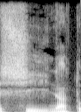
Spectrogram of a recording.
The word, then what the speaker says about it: 4NA: ちょっと新しめの 2020 年に、デビューしましたシーナというアーティストの 6 月 15 日に出したシングル流したいと思います。シーナでそぐわな。はい、シーナのそぐわなという曲です。 4、数字の 4 と NA、 4NA と書いてシーナと読むアーティストですけども、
